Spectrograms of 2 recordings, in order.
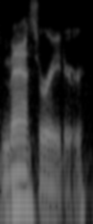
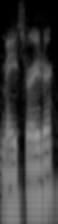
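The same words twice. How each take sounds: First: "macerator" said as MASS-erator; short-a macerator. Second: "macerator" said as MAY-serator; long-a macerator. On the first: Explaining other countries' way, "macerator" with short a as in mass. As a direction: start "macerator" like the word mass. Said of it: "in all of the other countries that speak English". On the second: Explaining the spelling-based way, "macerator" with long a as in may. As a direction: start "macerator" like the word mace. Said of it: "in English it would be pronounced macerator". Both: Shown as a demonstration.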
